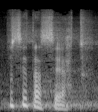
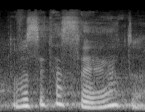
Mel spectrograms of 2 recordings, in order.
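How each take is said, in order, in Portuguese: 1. É dito com um tom simples e sincero. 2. É dito com um tom debochado e sarcástico.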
